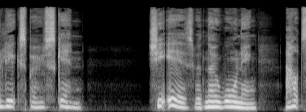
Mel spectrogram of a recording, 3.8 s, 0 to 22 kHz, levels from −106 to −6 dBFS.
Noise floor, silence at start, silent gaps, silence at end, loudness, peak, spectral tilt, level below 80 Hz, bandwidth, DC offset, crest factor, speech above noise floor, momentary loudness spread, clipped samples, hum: -82 dBFS; 0 s; none; 0 s; -23 LUFS; -8 dBFS; -4.5 dB/octave; -78 dBFS; 17 kHz; under 0.1%; 16 dB; 59 dB; 12 LU; under 0.1%; none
